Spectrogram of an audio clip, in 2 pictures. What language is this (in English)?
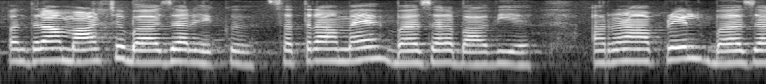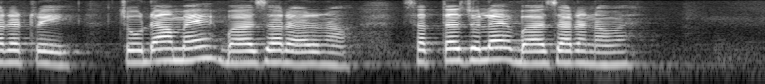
Sindhi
